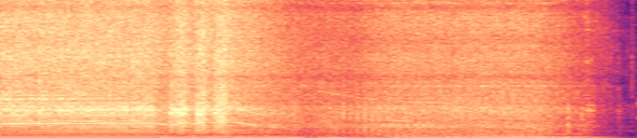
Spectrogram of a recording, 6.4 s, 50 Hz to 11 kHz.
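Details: Toyota truck with a 350 engine, 224,000 miles, oil changed every 3,000–5,000 miles: heavy diesel-like knock about four per second at idle and revs, louder with throttle; bad motor.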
